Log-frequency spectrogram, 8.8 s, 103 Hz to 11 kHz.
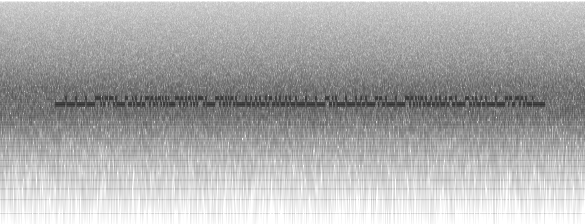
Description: RTTY (50 baud, 170 Hz shift), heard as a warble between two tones, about 1340 Hz centre, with radio static and a narrow filter. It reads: CQ DX DE SQ2NQL SQ2NQL K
